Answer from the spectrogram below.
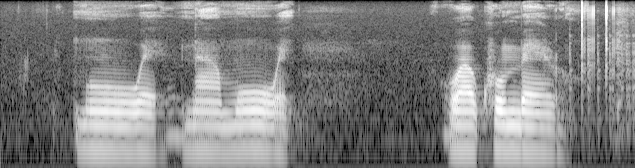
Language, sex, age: Venda, male, 37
